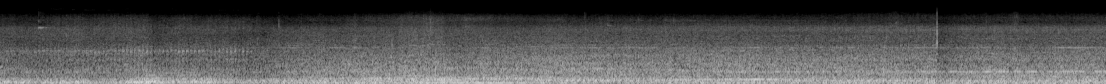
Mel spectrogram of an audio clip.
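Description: A sports car engine revs and roars as the car pulls away.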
